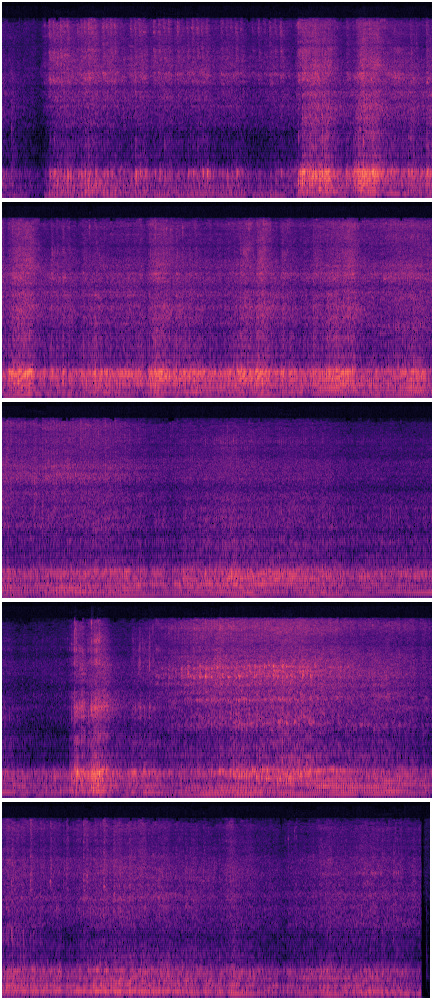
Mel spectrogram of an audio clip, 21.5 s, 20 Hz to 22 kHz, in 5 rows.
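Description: A Ford Escort Mk2 car engine running rough while out on a drive, a loud, steady rumbling drone with uneven clattering pulses and a few rises in revs, no talking.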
